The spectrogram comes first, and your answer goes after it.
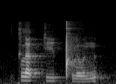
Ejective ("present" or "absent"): absent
